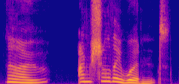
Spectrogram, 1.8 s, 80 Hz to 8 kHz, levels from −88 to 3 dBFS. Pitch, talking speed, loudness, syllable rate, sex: 270 Hz, 165 wpm, -18 LUFS, 3.9 syllables/s, female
